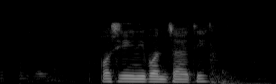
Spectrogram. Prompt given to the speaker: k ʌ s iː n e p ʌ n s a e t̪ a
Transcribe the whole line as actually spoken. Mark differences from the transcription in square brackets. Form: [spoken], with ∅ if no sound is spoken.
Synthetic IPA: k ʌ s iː n [i] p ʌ n [t͡s] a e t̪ [i]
